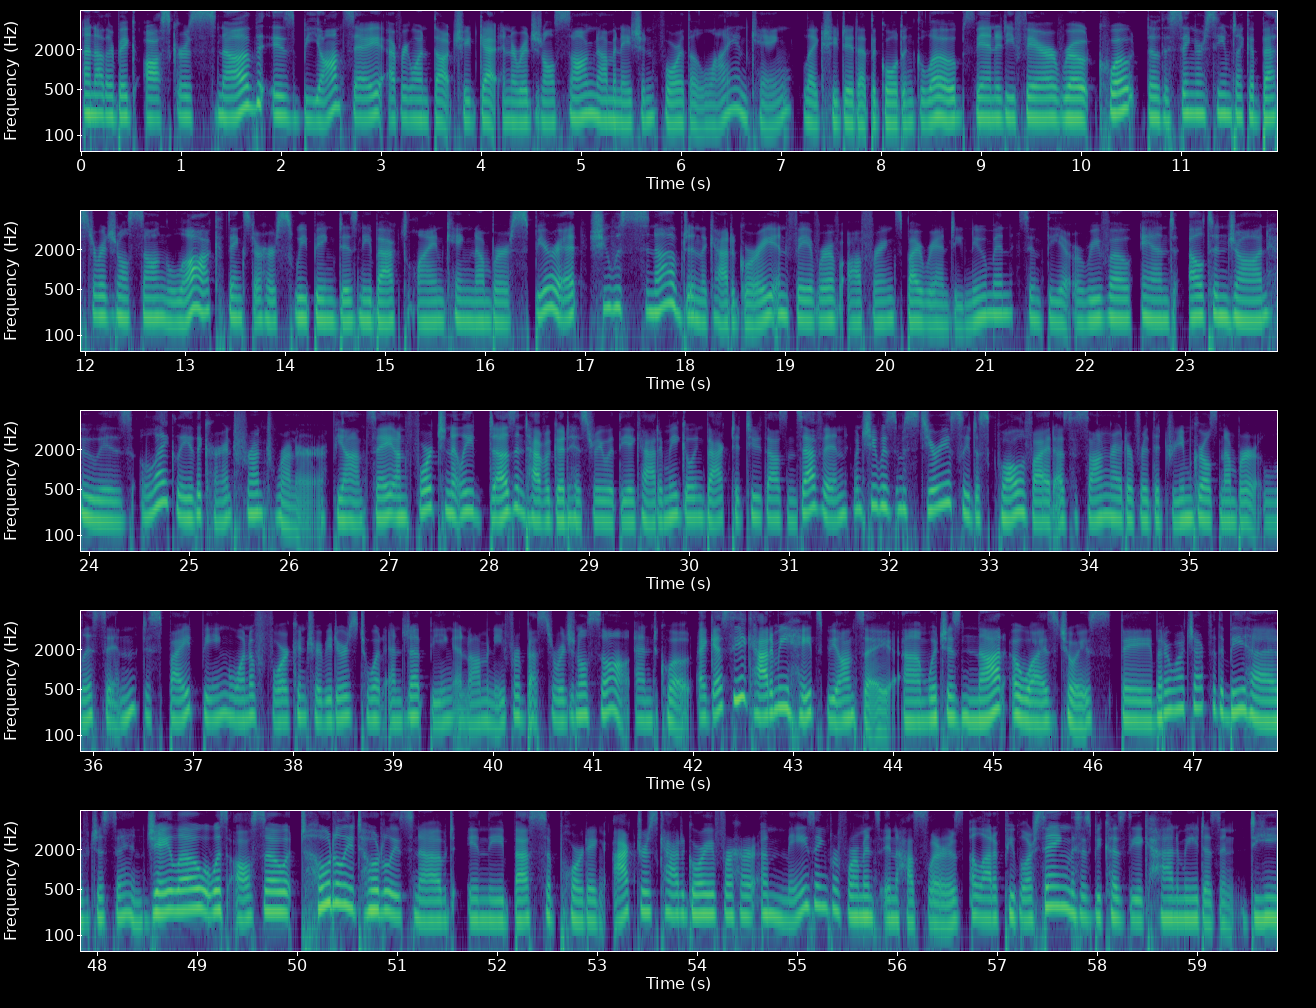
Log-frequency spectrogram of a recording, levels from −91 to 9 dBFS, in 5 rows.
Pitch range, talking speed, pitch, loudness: 170-205 Hz, 175 wpm, 180 Hz, -28 LUFS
